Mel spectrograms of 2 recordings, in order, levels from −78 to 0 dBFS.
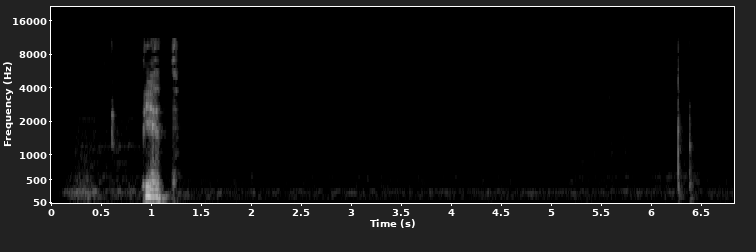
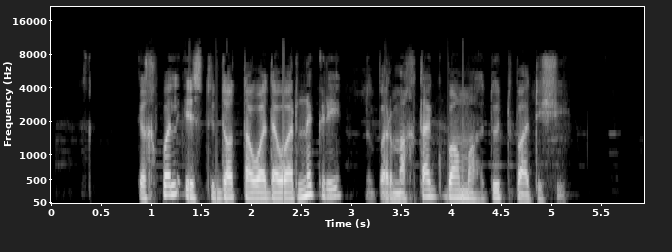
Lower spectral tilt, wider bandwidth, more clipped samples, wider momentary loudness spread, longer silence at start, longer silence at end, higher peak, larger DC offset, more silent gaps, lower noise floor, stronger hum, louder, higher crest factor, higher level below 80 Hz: about the same, -6 dB/octave vs -6 dB/octave; about the same, 11.5 kHz vs 10.5 kHz; neither; first, 25 LU vs 11 LU; about the same, 0.9 s vs 0.9 s; first, 5.6 s vs 0.8 s; second, -12 dBFS vs 0 dBFS; neither; neither; first, -72 dBFS vs -60 dBFS; neither; second, -30 LUFS vs -16 LUFS; first, 28 dB vs 16 dB; second, -72 dBFS vs -50 dBFS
